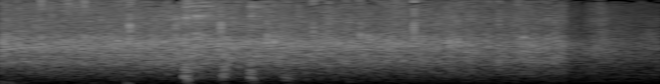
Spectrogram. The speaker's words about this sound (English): And I, in turn, will ask, would you please give a round of applause to Johan for that introduction.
